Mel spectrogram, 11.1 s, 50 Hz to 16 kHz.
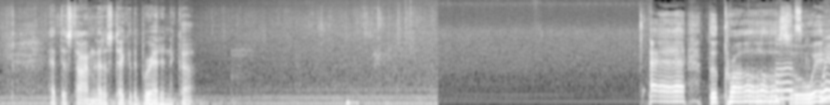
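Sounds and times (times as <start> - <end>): low electrical hum: 0.0 - 11.0
sound system hiss: 0.0 - 11.0.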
